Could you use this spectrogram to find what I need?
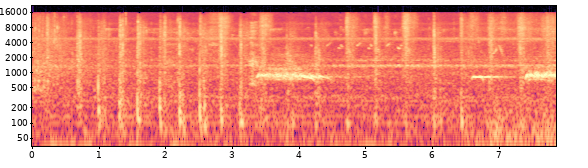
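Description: Footsteps tread quickly through grass.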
